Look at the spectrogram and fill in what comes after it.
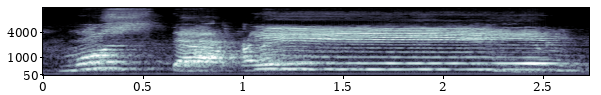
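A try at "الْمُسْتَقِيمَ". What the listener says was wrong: কিম এখানে তিন আলিফ টান দিতে হবে মুস্তাকিম।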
